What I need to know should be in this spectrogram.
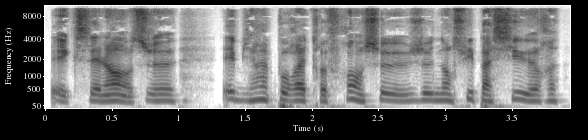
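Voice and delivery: high, hesitant deferential voice; anxious high-voiced servant; nervous stammering. A narrator's reading. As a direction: falter before your master, pitched high. Servant stammers before angry emperor.

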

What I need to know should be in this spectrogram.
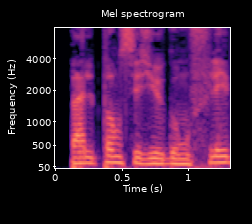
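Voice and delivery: ordinary delivery, nothing marked

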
